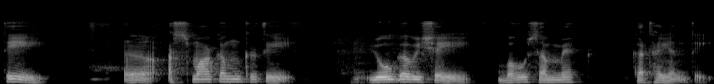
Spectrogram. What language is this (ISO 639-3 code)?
san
